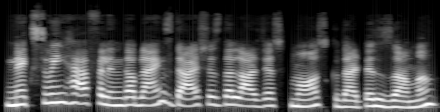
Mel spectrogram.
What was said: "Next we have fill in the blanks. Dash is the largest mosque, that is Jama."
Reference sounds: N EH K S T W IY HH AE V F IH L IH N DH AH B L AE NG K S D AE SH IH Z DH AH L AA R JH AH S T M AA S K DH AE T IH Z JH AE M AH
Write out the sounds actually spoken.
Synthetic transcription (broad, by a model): N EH K S T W IY HH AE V F IH L IH N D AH B L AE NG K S D AE SH IH Z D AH L AA R JH AH S T M AA S K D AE T IH Z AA M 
